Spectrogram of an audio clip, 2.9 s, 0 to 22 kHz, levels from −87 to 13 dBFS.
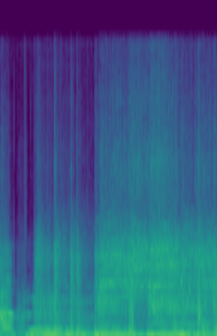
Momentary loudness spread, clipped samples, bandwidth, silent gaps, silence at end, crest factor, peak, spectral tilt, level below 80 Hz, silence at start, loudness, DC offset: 6 LU; under 0.1%; 18.5 kHz; none; 0 s; 14 dB; -2 dBFS; -4.5 dB/octave; -20 dBFS; 0 s; -16 LUFS; under 0.1%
